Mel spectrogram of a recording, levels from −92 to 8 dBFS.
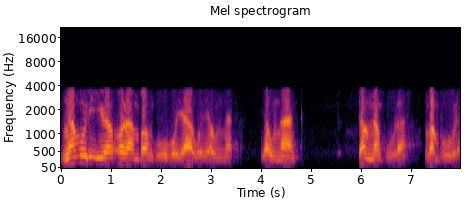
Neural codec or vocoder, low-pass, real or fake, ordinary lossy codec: none; 3.6 kHz; real; none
